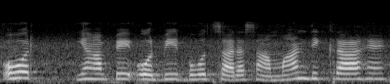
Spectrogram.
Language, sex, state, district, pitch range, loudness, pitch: Hindi, female, Punjab, Pathankot, 230-260 Hz, -16 LUFS, 250 Hz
